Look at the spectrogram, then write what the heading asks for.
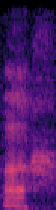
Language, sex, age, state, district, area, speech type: Urdu, female, 60+, Bihar, Khagaria, rural, spontaneous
